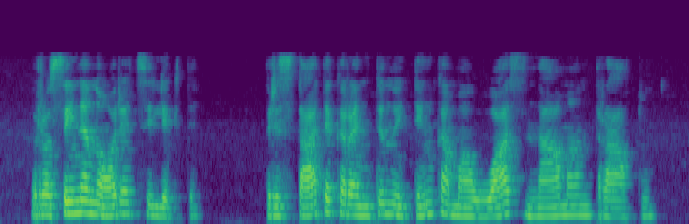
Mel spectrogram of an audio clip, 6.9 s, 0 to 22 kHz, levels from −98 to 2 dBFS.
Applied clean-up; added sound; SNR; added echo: none; none; none; none.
